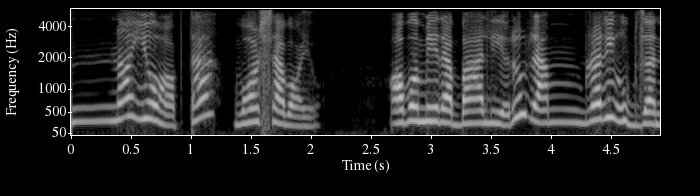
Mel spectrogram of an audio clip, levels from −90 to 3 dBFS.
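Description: A speech clip suffering from aliasing throughout: the audio was downsampled without an anti-aliasing filter, and content folding around 6 kHz points to a 12 kHz rate. Sibilants reflect into false, gritty tones sitting roughly 25 dB below the signal, and the spectrum runs hard up to the band edge.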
